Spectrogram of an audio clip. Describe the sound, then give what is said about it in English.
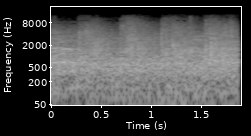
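A large baseball stadium crowd roars and cheers before a full-count pitch with two outs in the top of the sixth inning of a 1-1 BYU game, in a dense, continuous wash of sound that swells in waves, with no single voice standing out. “The crowd comes alive.”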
